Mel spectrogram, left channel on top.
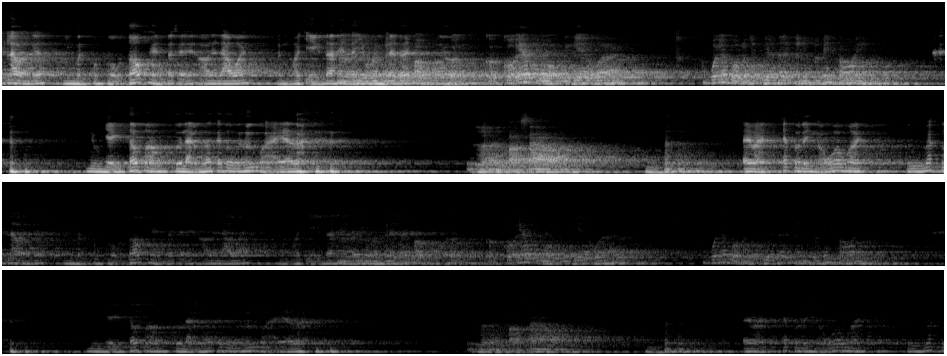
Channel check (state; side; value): quieter; right; 19.4 dB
